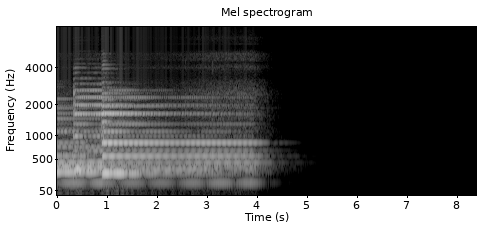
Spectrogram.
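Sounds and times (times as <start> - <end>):
guitar: 0.0 - 4.3.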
